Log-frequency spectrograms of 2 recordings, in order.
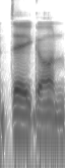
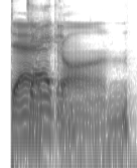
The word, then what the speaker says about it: Dagon: gone at the end so I would think logically you would go daygon before dagone sorry you're right you're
